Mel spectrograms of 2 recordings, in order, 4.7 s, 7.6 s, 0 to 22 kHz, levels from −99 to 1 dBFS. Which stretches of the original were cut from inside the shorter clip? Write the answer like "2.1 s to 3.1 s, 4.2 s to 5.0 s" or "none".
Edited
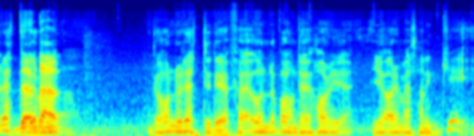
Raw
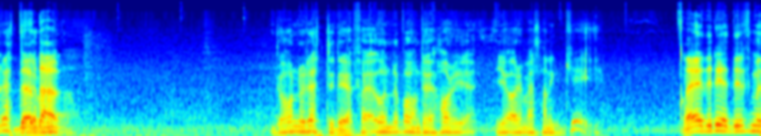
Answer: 1.4 s to 2.7 s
